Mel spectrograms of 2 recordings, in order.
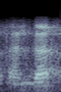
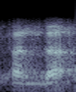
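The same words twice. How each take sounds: The two takes are said the same way.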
